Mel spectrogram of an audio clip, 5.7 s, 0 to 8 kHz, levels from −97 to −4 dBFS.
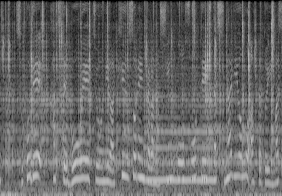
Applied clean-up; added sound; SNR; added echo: none; Wind instrument, woodwind instrument + Sink (filling or washing) / Water tap, faucet; 1 dB; none.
